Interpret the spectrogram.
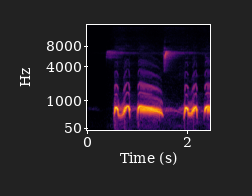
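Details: Spotted dove lure call used in trapping: wavering double notes followed by a long, steady coo, repeated twice, with a faint high whistle briefly audible.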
